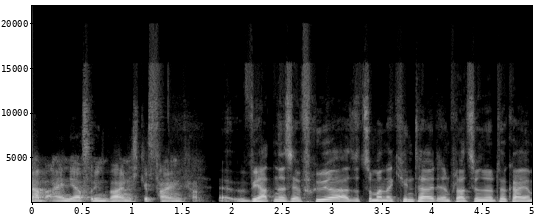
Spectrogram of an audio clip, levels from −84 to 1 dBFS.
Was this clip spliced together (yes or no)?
no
